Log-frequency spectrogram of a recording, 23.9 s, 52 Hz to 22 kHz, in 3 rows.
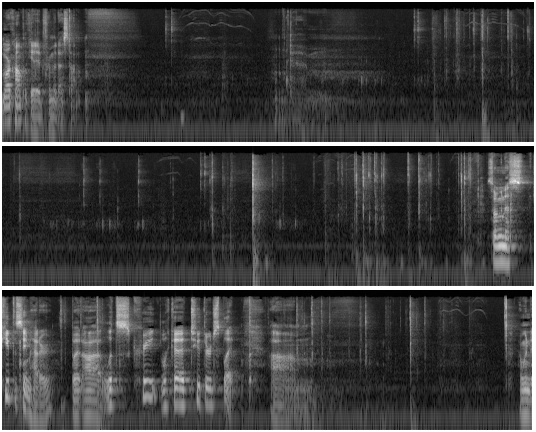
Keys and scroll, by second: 6.5 Down, 12.7 super+s, 12.9 super+Tab, 13.5 super+r, 14.2 super+Tab, 16.1 Tab, 20.1 Tab, 20.6 Return.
